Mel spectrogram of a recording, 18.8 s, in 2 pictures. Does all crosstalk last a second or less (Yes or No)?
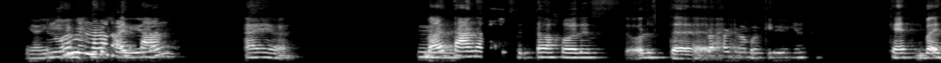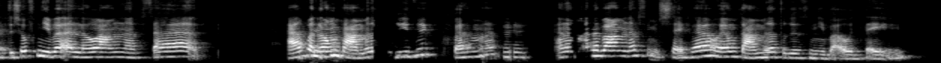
No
